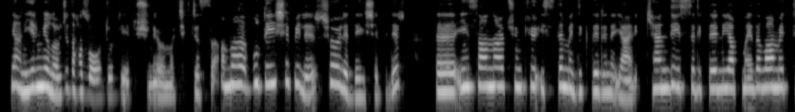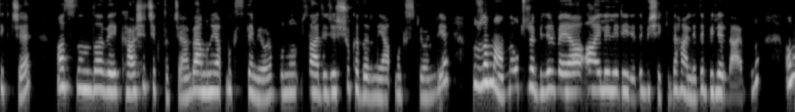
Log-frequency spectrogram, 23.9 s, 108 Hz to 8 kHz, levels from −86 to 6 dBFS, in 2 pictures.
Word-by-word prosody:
Yani, 290 -6 +1
20 290 +3 +7
yıl 275 -4 +4
önce 215 +4 -3
daha 240 -1 -4
zordur 200 -1 -4
diye 360 -3 -7
düşünüyorum 330 - -4
açıkçası 215 - -2
ama 310 +1 +2
bu 330 -1 0
değişebilir. 320 -8 +1 0.2
Şöyle 290 -10 0
değişebilir. 205 +8 -5 0.5
Eee, 240 0 +4
insanlar 295 +1 +4
çünkü 290 -1 -3
istemediklerini, 245 -3 +1
yani, 195 - -2
kendi 275 +2 0
istediklerini 270 -1 0
yapmaya 270 0 -1
devam 285 0 +3
ettikçe 265 -2 -3 0.4
aslında 265 -2 +3
ve 240 -1 +3
karşı 235 +4 0
çıktıkça 220 -7 -4
"Ben 245 -1 +3
bunu 235 0 +3
yapmak 245 +1 -2
istemiyorum, 215 -4 -1
bunun 230 +1 -5
sadece 230 -1 0
şu 275 +3 +1
kadarını 210 -6 -2
yapmak 195 +2 -6
istiyorum." 200 +1 -3
diye 360 - -1 0.4
bu - - +2
zamanla 290 -7 +4
oturabilir 265 -3 0
veya 240 -1 +3 0.2
aileleriyle 245 -4 0
de 245 -1 -5
bir - - -4
şekilde 240 +2 -1
halledebilirler 230 +1 -1 0.2
bunu. 305 - -3 0.4
Ama 345 +7 +4
255 Hz, 125 wpm, -25 LUFS, 230-285 Hz, 0.5 s, 20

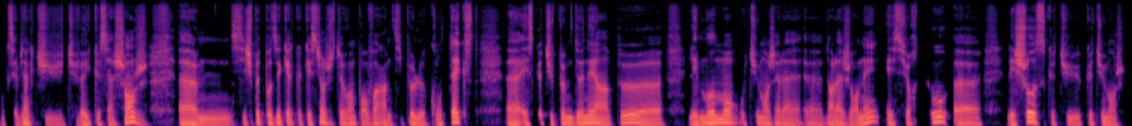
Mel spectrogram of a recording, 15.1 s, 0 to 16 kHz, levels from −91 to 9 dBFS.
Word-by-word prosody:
Donc, - - -11
c'est - - -5
bien 95 +3 +1
que 90 - -7
tu 75 -3 -6
tu - - -9
veuilles 85 +2 0
que 80 - -6
ça 75 -2 -2
change. 130 - +4 0.4
Hem, 80 -3 +1
si - - -5
je - - +4
peux - - 0
te - - -10
poser 100 0 +1
quelques 95 -4 -2
questions 100 +4 +1
justement, 90 -1 -1
pour 85 -3 -3
voir 90 +2 -1
un 80 -2 -1
petit 80 - -11
peu 90 +1 -1
le 80 -4 -1
contexte? 125 +11 0 0.4
Heu, - - +2
est-ce 80 0 0
que - - -7
tu - - -2
peux 95 - -1
me 90 -1 +3
donner 95 +5 +4
un 85 -5 +3
peu, 95 +5 -6 0.5
heu, - - -8 0.4
les 85 +1 +1
moments 110 +5 +4
où - - -10
tu 95 - -7
manges 90 0 0
à 90 - -1
la 80 -4 -3
heu, 85 -1 -6
dans 85 -1 -2
la 80 -1 0
journée 90 - 0
et, 95 - 0
surtout, 130 - -1
heu, 85 -2 0 0.4
les 85 0 0
choses 130 - +5
que 85 - -9
tu 85 0 -5
que - - -5
tu 90 +1 -3
manges? 80 -4 -3
85 Hz, 225 wpm, -25 LUFS, 80-95 Hz, 0.5 s, choses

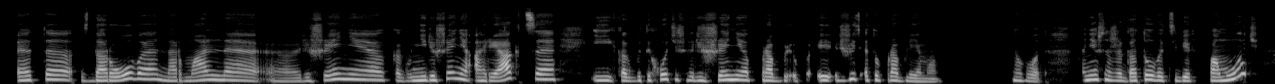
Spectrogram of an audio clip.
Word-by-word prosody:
это 205 +3 +1
здоровое 195 - +2
нормальное, 175 -4 -1
э, - - -7
решение. 210 +4 +1
Как 170 -4 -6
бы 170 +2 -4
не 185 - +4
решение, 215 +4 0
а 175 -2 0
реакция, 235 +4 +3 0.3
и 190 -1 0
как 170 -1 -1
бы 180 - -4
ты 185 - -4
хочешь 225 -2 -1
решение 200 +3 +2
пробль 175 -5 0 0.2
и 190 - +2
решить 195 +6 -3
эту 190 +1 -2
проблему. 150 -8 -3 0.7
Вот, 165 -5 -4 0.3
конечно 215 +2 +2
же, 180 -3 -1
готова 185 +4 +2
тебе 170 -1 -2 0.2
помочь. 230 - +3
190 Hz, 130 wpm, -24 LUFS, 170-215 Hz, 0.7 s, не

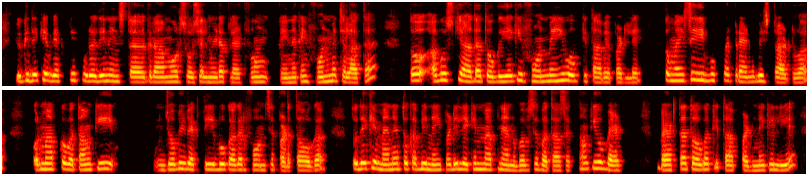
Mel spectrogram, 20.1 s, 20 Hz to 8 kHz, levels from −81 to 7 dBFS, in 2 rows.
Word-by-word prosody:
क्योंकि 190 +4 -1
देखिए 220 +2 +3
व्यक्ति 205 +2 0
पूरे 205 -2 +4
दिन 205 +1 +4
इंस्टाग्राम 175 -2 +1
और 185 - +1
सोशल 175 -1 -1
मीडिया 170 +2 +1
प्लेटफ़ॉर्म, 165 +3 -3 0.2
कहीं 160 -1 -3
न 170 - -1
कहीं 190 +3 -2
फ़ोन 180 -1 -1
में 210 - +1
चलाता 165 -5 0
है, 325 +2 -3 0.4
तो 455 +1 +6
अब 240 - 0
उसकी 240 0 +2
आदत 195 -1 +2
हो 185 - +3
गई 185 +1 +3
है 195 - +5
कि 230 - 0
फ़ोन 200 -3 -2
में 205 - +2
ही 220 +2 +2
वो 225 -3 +5
किताबें 170 -5 -3
पढ़ 160 0 -3
ले। 160 +6 -4 0.3
तो - - +1
मैं 220 0 +3
इसी, 220 +4 -1
ई - - +3
बुक 225 0 -2
का - - +1
ट्रेंड 185 -4 -2
भी 205 - +4
स्टार्ट 170 -6 -2
हुआ 160 +1 -2 0.4
और 180 - +2
मैं 200 0 +3
आपको 200 +1 0
बताऊँ 185 0 +1
कि 210 -1 +2 0.5
जो 175 +2 0
भी 220 - +2
व्यक्ति 190 -1 +1
बुक 190 0 +2
अगर 185 +1 +2
फ़ोन 180 -1 -4
से 185 - -6
पढ़ता 155 +1 -2
होगा, 165 +2 +1 0.3
तो 205 - +3
देखिए 215 +3 +4
मैंने 195 0 +1
तो 205 - +1
कभी 205 0 +1
नहीं 185 -1 0
पढ़ी 185 +1 +1
लेकिन 200 0 +1
मैं 195 -1 +1
अपने 185 0 -2
अनुभव 170 -1 0
से 195 +3 -4
बता 165 -2 0
सकता 165 +4 -9
हूँ 210 - -2
कि 230 - -1
वो 230 - +4
बैठ 170 -4 +1 0.5
बैठता 180 +3 +2
तो 205 -1 +1
होगा 190 +1 +3
किताब 170 -3 -4
पढ़ने 160 +1 -1
के 185 +2 -1
लिए 175 - +1
185 Hz, 240 wpm, -24 LUFS, 175-205 Hz, 0.5 s, तो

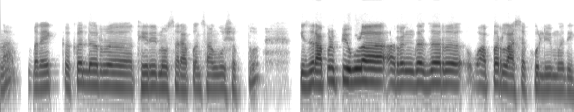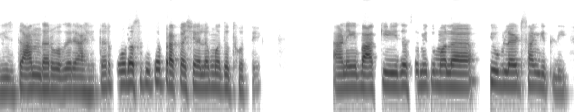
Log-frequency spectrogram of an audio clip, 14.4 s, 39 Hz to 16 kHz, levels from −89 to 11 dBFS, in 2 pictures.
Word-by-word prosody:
ना, 145 - -7 0.3
बरं. 150 0 -4
एक 160 0 -6
कलर 175 -2 +1 0.5
थियरीनुसार 155 -1 -2
आपण 140 +1 -4
सांगू 145 0 -4
शक 135 - -8
तो, 195 +4 -9 0.5
की 160 - 0
जर 180 +2 +3
आपण 195 +5 +5
पिवळा 200 -2 +8
रंग 180 0 +1
जर, 185 -1 +5
अ, 175 -1 +3 0.2
वापरला 160 -1 +1
अशा 140 +2 -4
खोलीमध्ये, 135 -3 -4
की 125 +1 -8
जिथं 120 +4 -6
अंधार 140 0 -2
वगैरे 135 0 -3
आहे, 125 -2 -7
तर 155 +1 -7
थोडंसं 175 +2 -2
तिथं 180 +2 -3
प्रकाश 165 -4 -2
यायला 150 -1 -2
मदत 150 -2 -5
होते. 130 +1 -14 0.9
आणि 145 +1 -3
बाकी 160 +2 0
जसं 165 +1 -4
मी 170 - -3
तुम्हाला 165 -1 0 0.4
ट्यूब 180 -3 -2
लाइट 165 -1 0
सांगितली, 150 -7 -8
160 Hz, 165 wpm, -20 LUFS, 145-175 Hz, 0.9 s, पिवळा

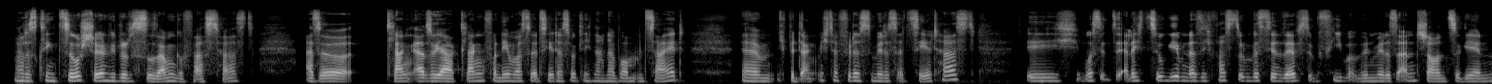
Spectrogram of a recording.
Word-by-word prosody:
Oh, 170 - -4
das 160 -1 +6
klingt 165 -4 -2
so 175 +2 +7
schön, 170 -2 +6
wie 170 - -4
du 155 - -1
das 150 -1 +8
zusammengefasst 140 -1 +2
hast. - - -6 0.5
Also 140 -1 +1 0.4
klang 145 +1 +2
also, 155 +1 +3
ja, 145 -2 +4
klang 155 +4 -2
von - - -5
dem, 160 0 -3
was 155 0 +1
du - - -3
erzählt 155 - +1
hast, 155 0 +1
wirklich 165 -1 -9
nach 150 -1 -9
'ner 145 0 -6
Bombenzeit. 150 +4 -1 0.6
Ähm, 150 -3 -3
ich - - -9
bedanke - - -3
mich - - -3
dafür, - - -3
dass 175 -1 +3
du - - -16
mir 155 -1 -3
das 150 - +1
erzählt 145 +3 -2
hast. 210 +3 0 0.5
Ich 160 0 -4
muss 175 - +1
jetzt 225 - -6
ehrlich 175 +1 -3
zugeben, 185 -1 +2
dass 170 0 -1
ich 170 -1 -7
fast 180 0 0
so - - -4
'n 170 - -13
bisschen 165 -2 -1
selbst 160 +3 +1
im - - -16
Fieber 165 -2 -6
bin, 150 +2 -10
mir 150 0 -5
das 150 - -1
anschauen 140 -5 +1
zu - - +5
gehen. 140 +1 -5
155 Hz, 225 wpm, -25 LUFS, 150-170 Hz, 0.6 s, das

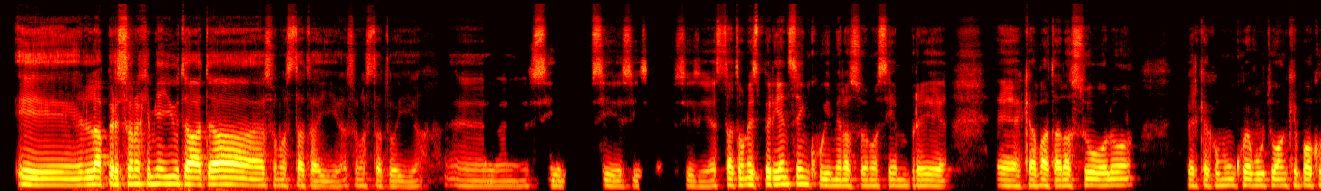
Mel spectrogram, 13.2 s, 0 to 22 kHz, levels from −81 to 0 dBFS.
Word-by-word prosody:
Ehm, 135 -1 +1
la 145 0 +6
persona 155 0 +4
che 155 +1 -2
mi 155 - +1
ha - - +2
aiutata 145 -3 +6
sono 125 0 -7
stata 115 -2 -3
io 110 +1 -11
sono 120 0 -12
stato 115 -2 -7
io. 110 0 -14
Ehm, 110 -3 -13
sì, 115 0 -5 0.3
sì, 115 -3 -6
sì, 110 +1 -9
sì, - - -10 0.2
sì, 115 - -12
sì, 105 - -13
è 110 +2 -7
stata 120 +4 -1
un'esperienza 145 +2 +1
in 150 - 0
cui 130 -3 -4
me 125 0 -3
la 120 - +1
sono 120 0 -5
sempre, 120 -1 -4 0.4
ehm, 115 -3 -3
cavata 120 0 0
da 125 0 +2
solo 130 +1 -1 0.5
perché 120 -1 -5
comunque 125 +2 -3
ho - - +3
avuto 125 +1 -1
anche 130 +1 -5
poco 125 -1 0
125 Hz, 175 wpm, -18 LUFS, 115-135 Hz, 0.5 s, la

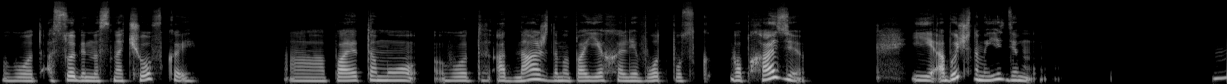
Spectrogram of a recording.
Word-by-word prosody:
вот, 165 -1 -4
особенно 175 -1 +1
с 160 0 0
ночевкой. 175 -1 -1 0.9
А, 165 -1 -4
поэтому 185 0 +1
вот 175 -1 -5
однажды 175 +4 +2
мы 170 -1 -1
поехали 170 0 -1
в 160 0 -5
отпуск 165 -2 -5 0.2
в 200 - -1
Абхазию 220 - +4 1.0
и 195 -5 0
обычно 230 - +3
мы 190 -2 +3
ездим, 195 -3 0
м, 170 - -5 1.8
м 285 +2 -5
175 Hz, 100 wpm, -26 LUFS, 165-195 Hz, 1.8 s, Абхазию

